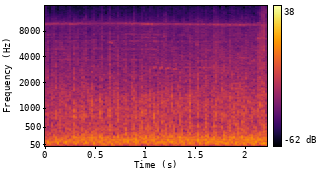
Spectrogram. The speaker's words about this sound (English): Matt brings the helicopter down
